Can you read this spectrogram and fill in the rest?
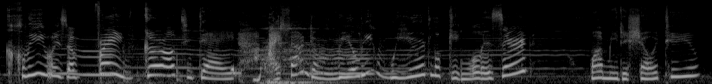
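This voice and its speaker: A woman's voice: very high-pitched, sing-song, unhurried, heavily acted. A woman voicing a playful, brave little girl in a video game, with a childlike voice. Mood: playful, proud. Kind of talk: video game character acting. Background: game music.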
